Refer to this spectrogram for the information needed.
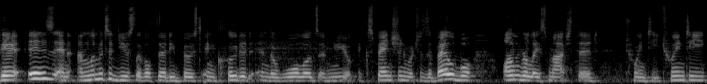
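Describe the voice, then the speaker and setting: A woman with a medium pitch speaks at a very fast pace with ordinary pitch variation and big swings in loudness. Noticeable background noise runs beneath her. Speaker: game community host. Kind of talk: live stream discussion.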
